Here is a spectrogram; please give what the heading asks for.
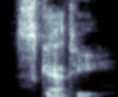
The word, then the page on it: scatty: Australian English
